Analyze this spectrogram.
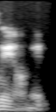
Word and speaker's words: Leone: name is John Carlo and last name is Leon so it's actually just pronounced John like John Carlo is that right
